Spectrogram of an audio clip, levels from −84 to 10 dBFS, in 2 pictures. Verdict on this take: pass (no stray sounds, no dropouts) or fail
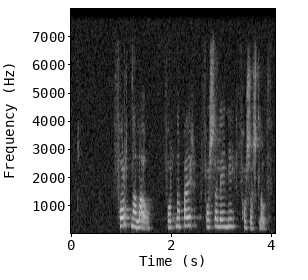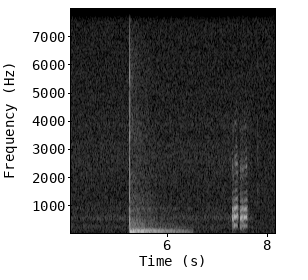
fail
